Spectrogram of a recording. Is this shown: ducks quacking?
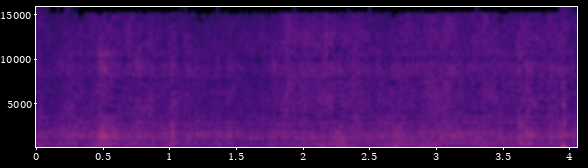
no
